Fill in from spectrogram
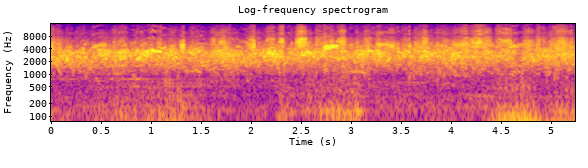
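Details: Colony of budgies in an aviary chattering constantly, the high twittering punctuated by a few clearer whistled chirps and short squawks rising above the crowd.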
